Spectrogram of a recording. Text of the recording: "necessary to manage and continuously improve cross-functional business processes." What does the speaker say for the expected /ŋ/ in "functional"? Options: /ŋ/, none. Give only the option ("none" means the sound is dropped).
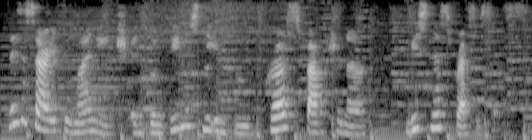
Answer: none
